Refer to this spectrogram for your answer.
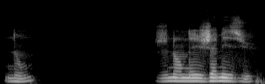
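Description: A woman reading a story aloud and voicing a quiet, dignified mother who speaks low and calm. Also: takes it slowly.

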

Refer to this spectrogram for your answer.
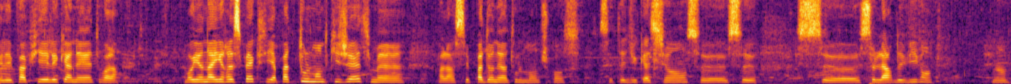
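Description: A man's voice: high voice, little pitch movement, normal speed, a little mellow. A man interviewed about village life, talking casually and hesitating with many fillers. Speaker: villager interviewed on local radio. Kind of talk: street interview, casual talk.

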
